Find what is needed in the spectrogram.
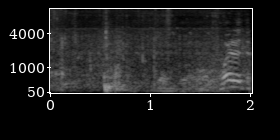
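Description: Men's voices calling out in a local language. A single sharp knock comes about half a second in, and loud speech starts near the end.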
